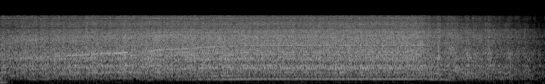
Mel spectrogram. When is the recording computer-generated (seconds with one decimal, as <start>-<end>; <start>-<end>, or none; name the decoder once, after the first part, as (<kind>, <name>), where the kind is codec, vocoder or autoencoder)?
none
